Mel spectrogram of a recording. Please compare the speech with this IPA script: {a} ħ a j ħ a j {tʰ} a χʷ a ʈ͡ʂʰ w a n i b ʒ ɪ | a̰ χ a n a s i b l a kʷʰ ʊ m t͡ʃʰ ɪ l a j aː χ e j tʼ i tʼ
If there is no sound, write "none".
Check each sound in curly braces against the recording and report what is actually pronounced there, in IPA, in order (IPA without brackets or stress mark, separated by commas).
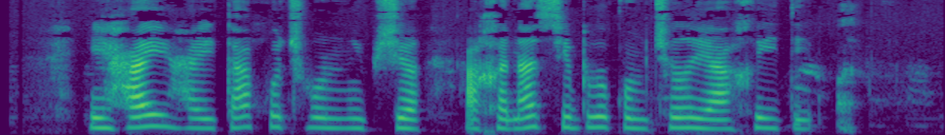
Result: i, tʰ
